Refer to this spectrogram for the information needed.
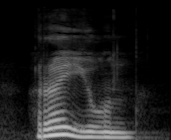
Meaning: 1. district 2. region, area 3. raion
- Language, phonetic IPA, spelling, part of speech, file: Ukrainian, [rɐˈjɔn], район, noun, Uk-район.ogg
